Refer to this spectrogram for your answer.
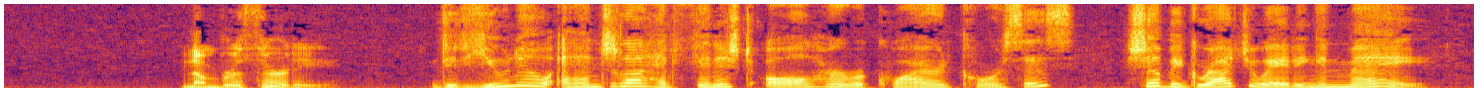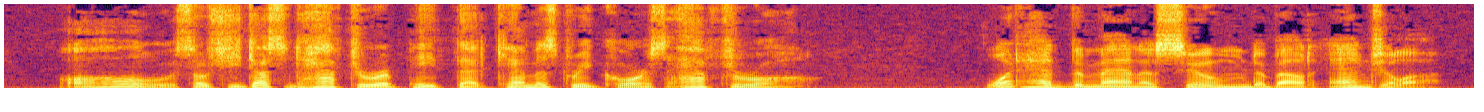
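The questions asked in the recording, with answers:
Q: What had the man assumed about Angela?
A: That she had to repeat the chemistry course.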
